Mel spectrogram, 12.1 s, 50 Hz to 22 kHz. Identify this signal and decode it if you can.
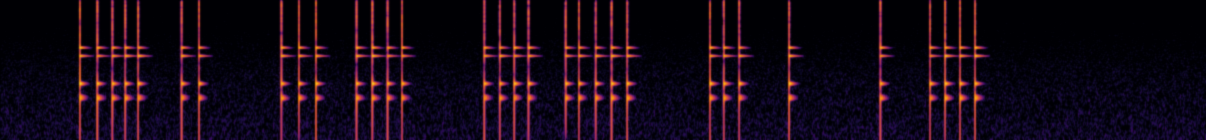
Tap code, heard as taps on glass, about 7 knocks a second. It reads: WOULD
